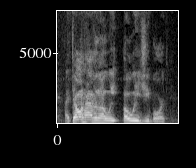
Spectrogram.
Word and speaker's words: Ouija: desk before okay i don't have an only oegy board ouija board no i said it right the first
